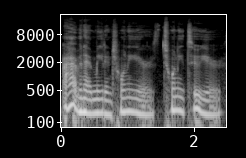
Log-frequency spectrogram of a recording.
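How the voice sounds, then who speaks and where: A woman's voice: low voice, brisk, gravelly, warm tone, dry recording. A woman chatting casually as a podcast guest, blunt and teasing. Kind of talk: casual chat.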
